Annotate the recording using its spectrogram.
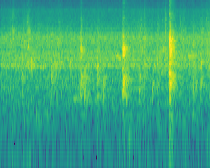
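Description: Wood fire crackling in a fireplace: a faint steady hiss with a few irregular sharp pops, the loudest near the end.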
